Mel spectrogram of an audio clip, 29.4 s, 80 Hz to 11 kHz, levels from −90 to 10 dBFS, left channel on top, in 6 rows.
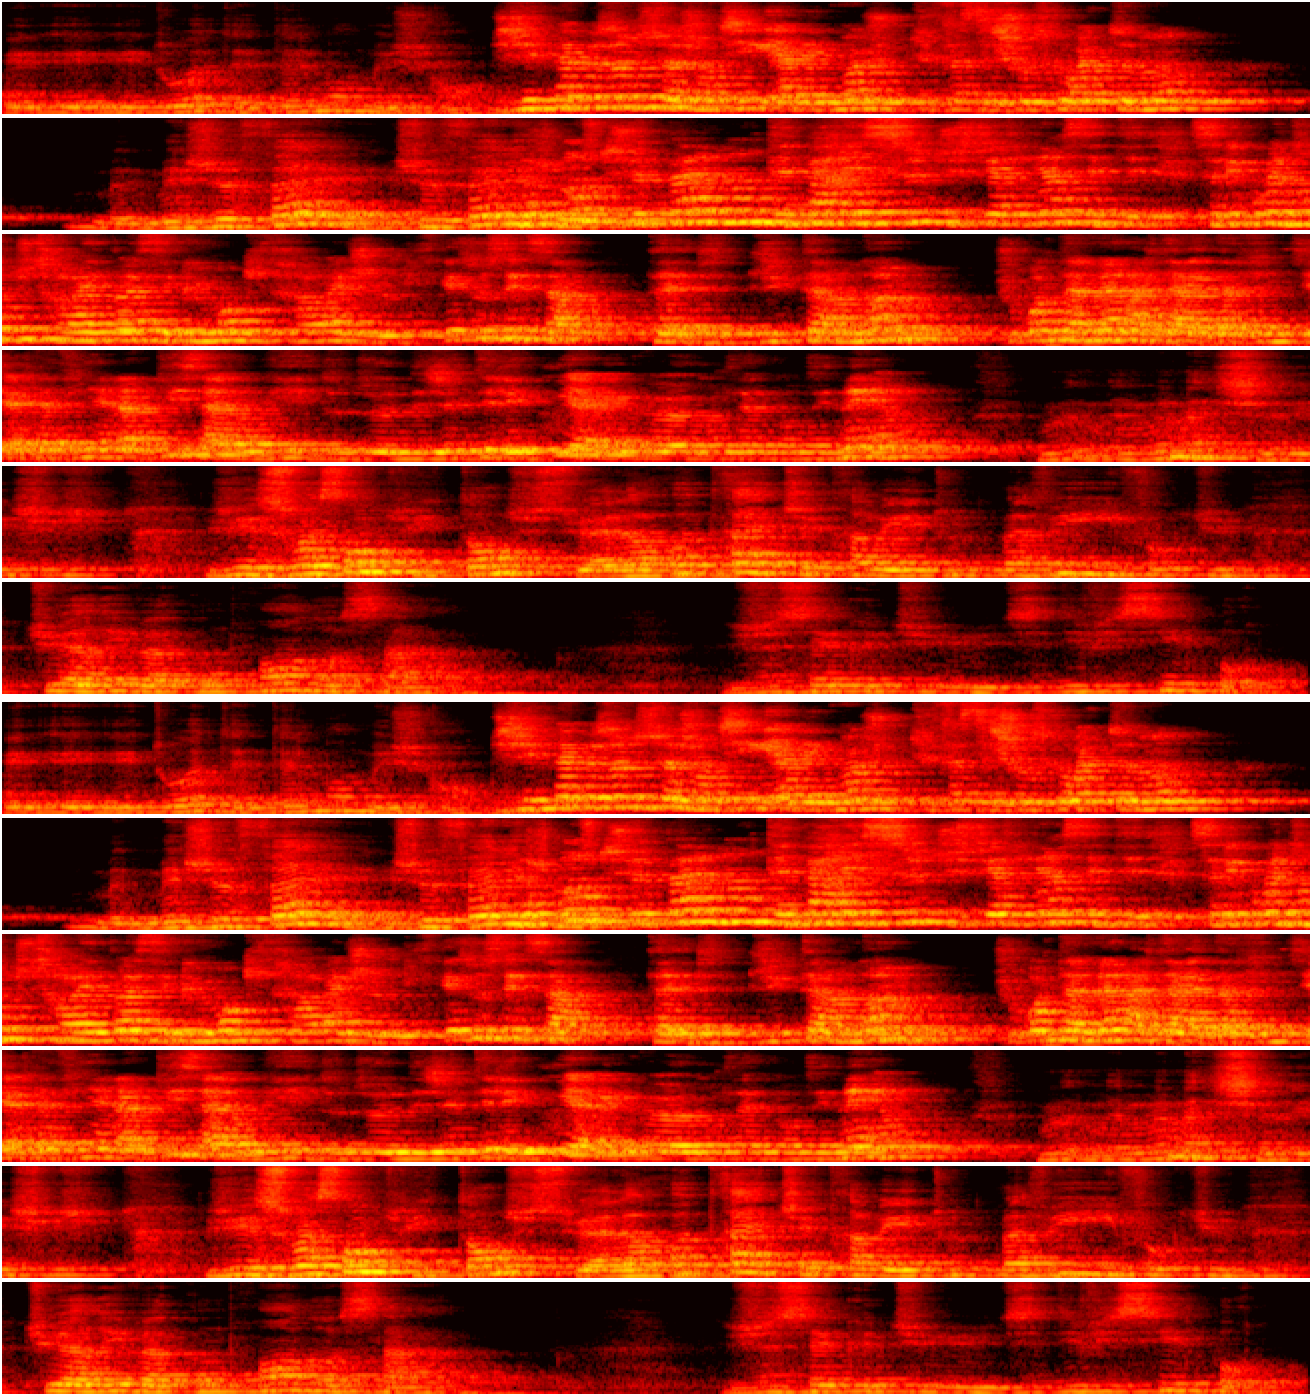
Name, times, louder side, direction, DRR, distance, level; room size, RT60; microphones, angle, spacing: voice 1, 0.0-1.8 5.1-7.1 13.7-13.8 18.6-26.3 27.2-29.2, right 1 dB, 65° right, -1 dB, 0.8 m, -31 dB
voice 2, 1.8-4.5 6.8-13.3 13.5-18.2, right 1 dB, 20° right, -11 dB, 1.0 m, -27 dB
3.4 x 2.3 x 2.6 m, 1.1 s
head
